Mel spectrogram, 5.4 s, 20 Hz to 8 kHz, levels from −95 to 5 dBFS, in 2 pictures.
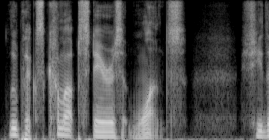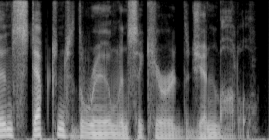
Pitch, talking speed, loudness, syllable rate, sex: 95 Hz, 180 wpm, -19 LUFS, 5.0 syllables/s, male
